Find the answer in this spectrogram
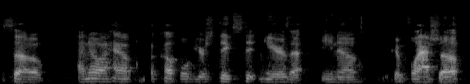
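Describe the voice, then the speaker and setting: A man's voice: mid-range voice, flat delivery, moderate pace, sharp tone, rough recording. A man hosting an online interview show, asking questions in a chatty, curious way. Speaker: host.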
